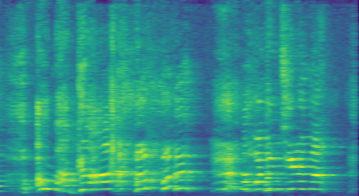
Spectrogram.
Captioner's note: laughter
